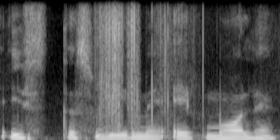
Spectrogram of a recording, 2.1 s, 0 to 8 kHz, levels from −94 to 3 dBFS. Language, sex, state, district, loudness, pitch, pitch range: Hindi, male, Bihar, Patna, -17 LUFS, 155 Hz, 150-160 Hz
